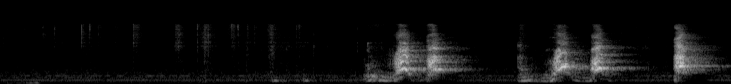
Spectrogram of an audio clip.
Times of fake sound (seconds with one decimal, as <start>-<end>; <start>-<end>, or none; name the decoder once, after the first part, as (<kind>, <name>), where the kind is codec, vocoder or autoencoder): 0.0-7.3 (codec, DAC)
